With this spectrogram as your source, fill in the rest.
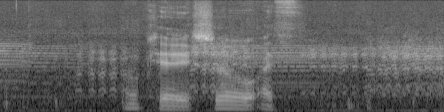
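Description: Sheep in the Minecraft video game bleat twice in quick succession, wavering and fairly loud, against a low game background hum, while someone briefly speaks just before them.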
